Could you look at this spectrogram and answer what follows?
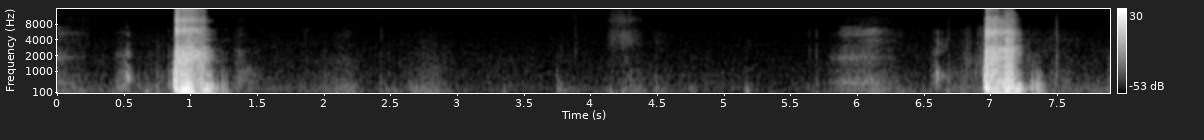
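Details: Two sharp, explosive sneezes about six seconds apart in a quiet room while half asleep and just drifting off; allergic sneezing.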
